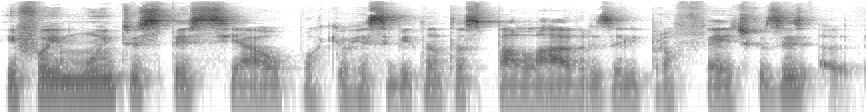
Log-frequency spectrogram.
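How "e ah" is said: ordinary talk, nothing marked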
